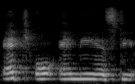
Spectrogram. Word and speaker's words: honest: Beta, eighth word is honest, H-O-N-E-S-T, honest. You pronounce it as honest, H is silent.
